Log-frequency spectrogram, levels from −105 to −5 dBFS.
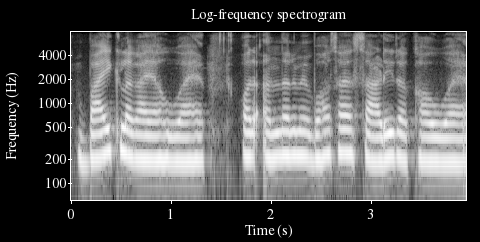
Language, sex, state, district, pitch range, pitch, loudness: Hindi, male, Jharkhand, Garhwa, 195-220 Hz, 210 Hz, -13 LUFS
